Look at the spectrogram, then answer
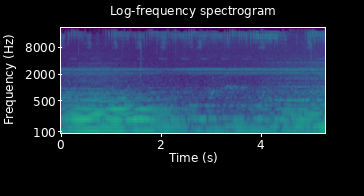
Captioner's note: crickets chirping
